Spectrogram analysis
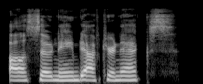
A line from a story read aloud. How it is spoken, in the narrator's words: Tony barked out a surprised laugh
